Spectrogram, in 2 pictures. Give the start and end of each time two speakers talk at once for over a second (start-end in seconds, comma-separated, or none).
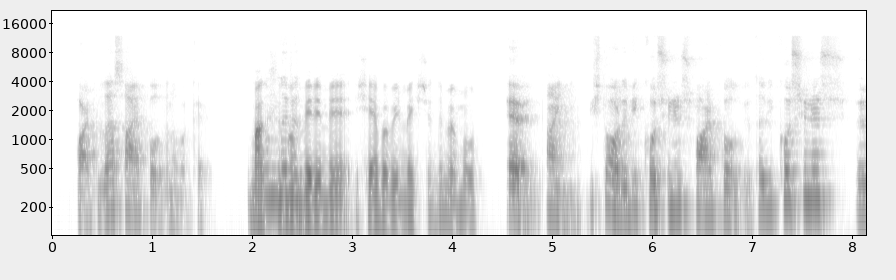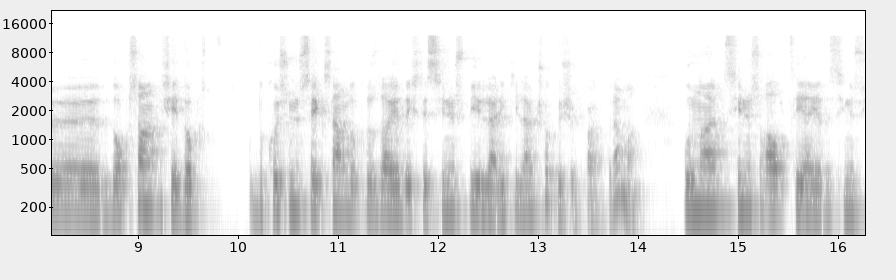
none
